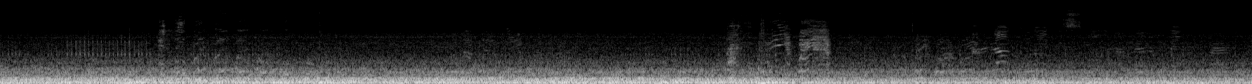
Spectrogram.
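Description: Steady low road rumble inside the cabin of a moving car.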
